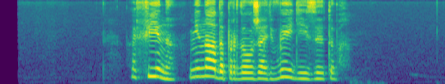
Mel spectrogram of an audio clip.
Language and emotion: Russian, neutral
